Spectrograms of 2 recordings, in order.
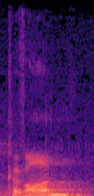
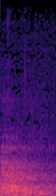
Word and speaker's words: Cavan: This is a Mary Monaghan who had come from County, and I'm probably going to mispronounce this, Cavan? No, Cavan.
